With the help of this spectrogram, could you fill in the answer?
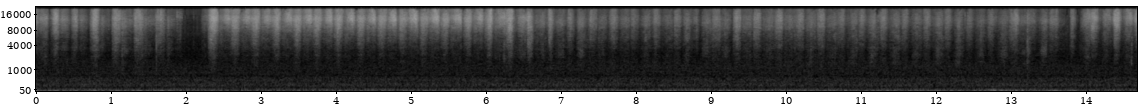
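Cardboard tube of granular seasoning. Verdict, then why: Full. A large, unopened cardboard tube still full of Creole seasoning is shaken back and forth, producing a steady, fairly fast swishing rattle of granules shifting inside. The strokes blend into a continuous soft rustle over a low hum.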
